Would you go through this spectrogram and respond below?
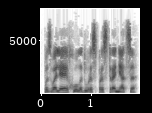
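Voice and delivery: ordinary delivery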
